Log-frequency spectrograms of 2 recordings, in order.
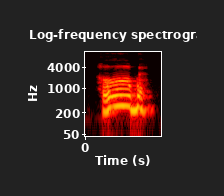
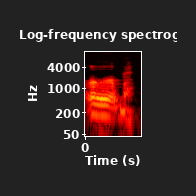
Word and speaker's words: herb: So is it herb or herb? So fun fact, in Great Britain, the H is pronounced, and in the United States, it's pronounced herb.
